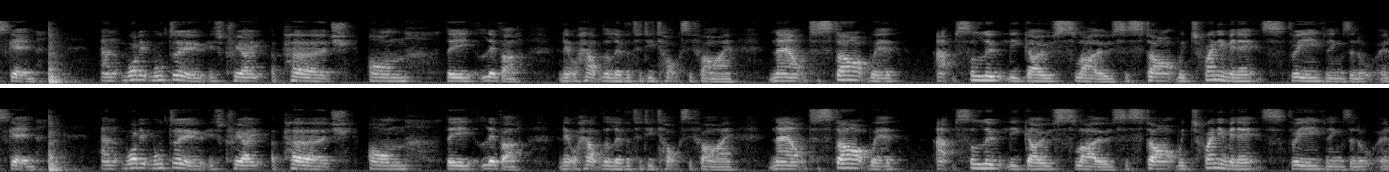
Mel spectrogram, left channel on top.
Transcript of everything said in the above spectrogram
And what it will do is create a purge on the liver, and it will help the liver to detoxify. Now to start with, absolutely go slow. So start with 20 minutes, 3 evenings in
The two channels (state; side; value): normal; both; correlation 0.46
